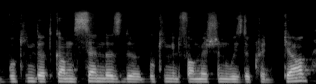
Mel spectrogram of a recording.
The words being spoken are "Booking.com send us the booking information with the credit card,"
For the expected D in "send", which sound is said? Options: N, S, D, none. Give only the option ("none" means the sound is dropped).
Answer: D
